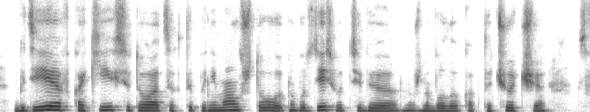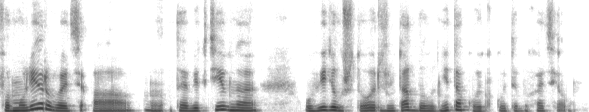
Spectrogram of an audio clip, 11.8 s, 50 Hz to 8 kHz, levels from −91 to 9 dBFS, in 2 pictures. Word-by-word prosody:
где, 220 +7 +6
в 230 - -13
каких 220 +3 -1
ситуациях 195 -4 0
ты 200 - -4
понимал, 200 +2 +2
что, 195 -3 -1
ну, 200 - +1
вот 195 -1 -3
здесь, 225 +5 +2
вот, 185 -1 -6
тебе 180 -1 -1
нужно 175 0 -3
было 170 0 0
как-то 170 - -9
чётче 180 -3 -1 0.3
сформулировать, 185 - +3
а, 85 - -3
э, 175 -2 -5
ты 185 - 0
объективно 185 +1 +1 0.4
увидел, 205 +4 +2
что 180 0 -3
результат 185 +3 -2
был 170 -2 -1
не 180 - 0
такой, 205 -9 -2
какой 165 +2 -11
ты 165 - -10
бы 165 +1 -14
хотел. 170 0 -11
185 Hz, 160 wpm, -25 LUFS, 175-205 Hz, 0.4 s, где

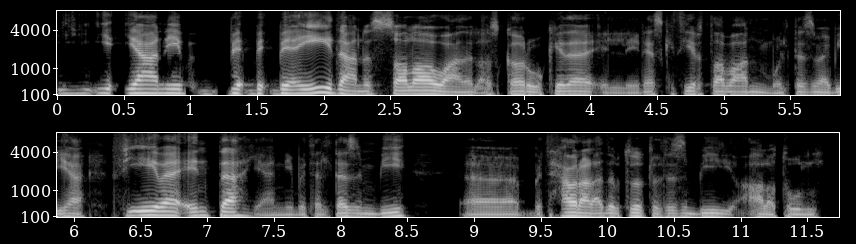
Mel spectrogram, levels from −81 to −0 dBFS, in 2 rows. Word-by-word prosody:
ي 130 +3 -6
ي - - -1
يعني 145 -1 +5
ب - - -12 0.3
ب 140 -3 0
بعيد 140 +4 +5
عن 110 -5 +2
الصلاة 120 +2 +4
وعن 95 -5 +2
الأذْكار 105 +3 -3
وكده 110 +3 0
اللي 85 -4 -9
ناس 100 +4 -6
كتير 115 -1 -6
طبعًا 100 -2 -3
ملتزمة 90 +1 -6
بيها، 100 +1 -3 0.2
فيه 140 +1 +2
إيه 145 - +7
بقى 140 -3 +4
أنت 130 -1 +3
يعني 80 0 -9
بتلتزم 95 +4 -4
بيه 120 +6 -1 0.4
آآ 85 0 -4
بتحاول 120 +8 +1
على 110 -1 +4
قد 105 +2 -2
ما 110 - 0
تقدر 115 +2 +1
تلتزم 105 0 -6
بيه، 110 -2 -3
على 90 -4 -4
طول؟ 85 -2 -5
105 Hz, 175 wpm, -23 LUFS, 95-130 Hz, 0.4 s, إيه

